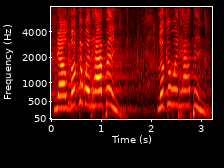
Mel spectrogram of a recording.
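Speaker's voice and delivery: loud, high and thrilled; excited shout. Real, not acted. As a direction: hype the whole room up. Cheering the crowd on stage.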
